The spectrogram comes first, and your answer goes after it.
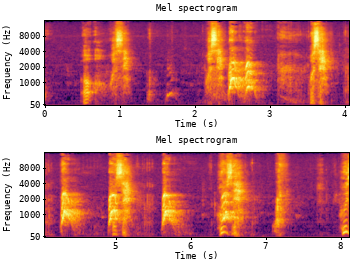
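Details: Pet dog Bailey, just woken from an afternoon nap, barks in loud sharp bursts, sometimes doubled, at a noise he has heard, while a man's excited voice keeps talking over and between the barks indoors.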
